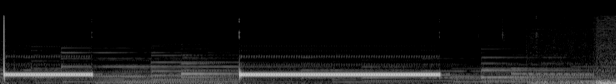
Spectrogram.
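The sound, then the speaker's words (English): A telephone ringing tone on an outgoing call placed by radio hosts as a surprise call to a mother, two long steady buzzing rings separated by a pause, loud with faint background music underneath and no talking. “So let's phone her now.”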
